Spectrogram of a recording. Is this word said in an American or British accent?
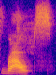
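American. It is said with an American accent. "If you pronounce this American"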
